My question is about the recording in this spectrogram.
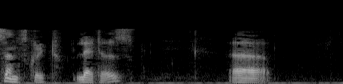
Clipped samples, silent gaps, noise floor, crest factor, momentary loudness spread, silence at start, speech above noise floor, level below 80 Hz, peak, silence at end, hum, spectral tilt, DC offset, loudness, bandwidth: under 0.1%; none; -51 dBFS; 20 dB; 24 LU; 0 s; 22 dB; -52 dBFS; -12 dBFS; 0 s; none; -6.5 dB/octave; under 0.1%; -30 LUFS; 5.4 kHz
